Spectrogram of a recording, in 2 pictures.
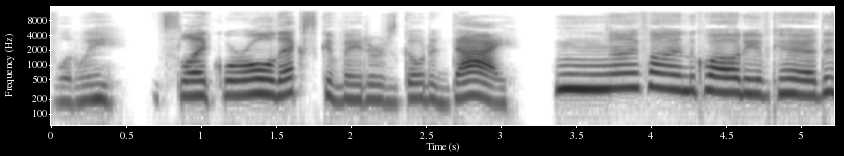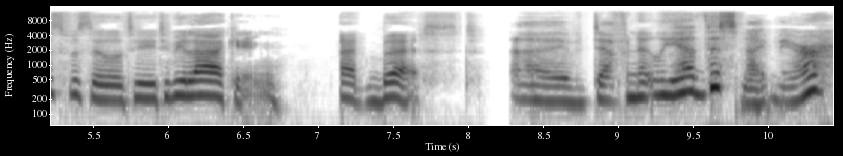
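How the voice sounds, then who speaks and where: Game companion role: actress as feisty young female reporter, American accent, mid-range pitch, wry conversational asides, very dry studio sound. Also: dry recording, close to an everyday voice. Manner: sardonic, conversational, quick-witted asides. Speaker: video game voice actor. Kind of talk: video game companion dialogue.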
